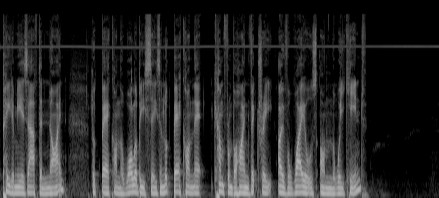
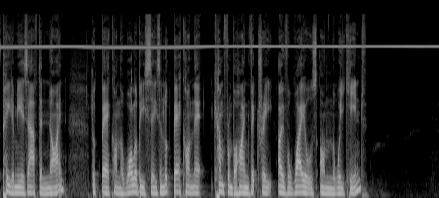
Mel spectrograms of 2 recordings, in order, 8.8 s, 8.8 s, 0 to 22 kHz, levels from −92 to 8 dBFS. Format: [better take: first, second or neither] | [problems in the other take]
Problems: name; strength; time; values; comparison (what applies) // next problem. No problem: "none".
first | high-pitched whine; loud; throughout; 8 kHz, 9 dB below the speech; faint in the first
